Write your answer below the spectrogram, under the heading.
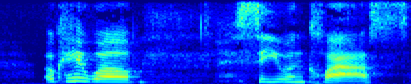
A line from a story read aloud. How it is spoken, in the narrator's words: she said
